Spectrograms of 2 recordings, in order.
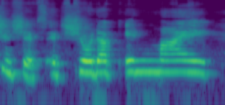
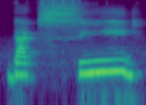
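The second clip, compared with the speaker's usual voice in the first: normal talking voice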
